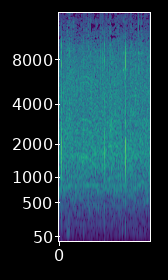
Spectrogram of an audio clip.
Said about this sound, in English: Come on and clap those hands and give God some praise.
